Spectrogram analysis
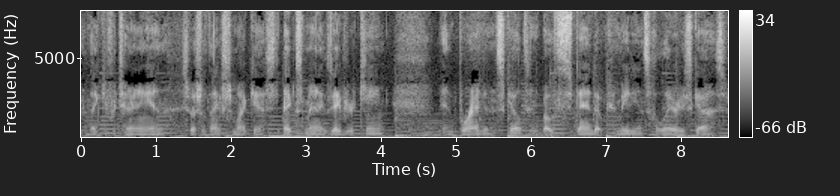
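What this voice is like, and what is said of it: Nasal, stuffy congested voice. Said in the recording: “Been a little bit under the weather here lately. Sorry if my voice is kind of nasally or stuffy. I've had the whole influenza hit”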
